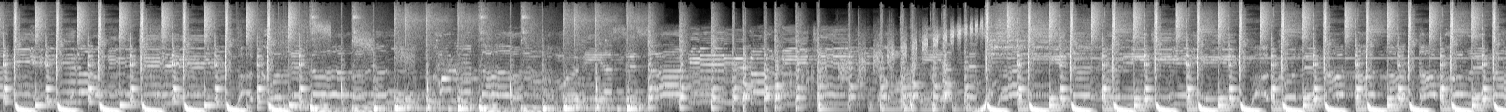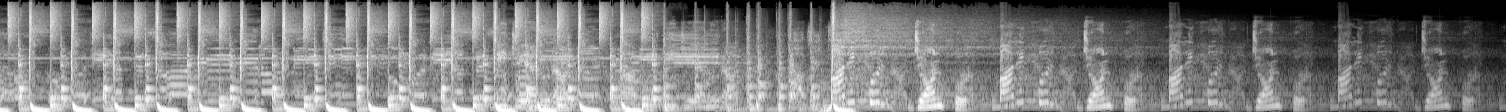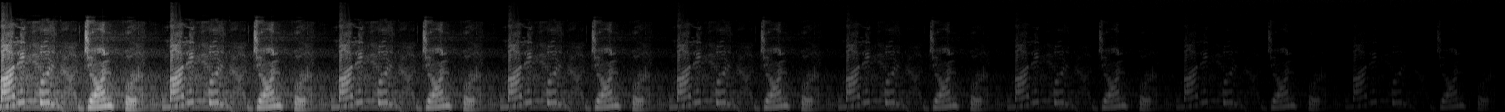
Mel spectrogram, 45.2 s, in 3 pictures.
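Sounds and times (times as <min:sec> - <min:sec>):
Bhojpuri DJ song remix with hard dholak: 0:00.0 - 0:27.2.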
